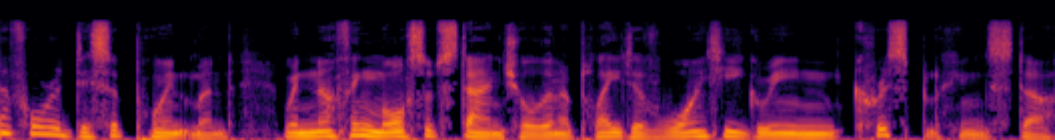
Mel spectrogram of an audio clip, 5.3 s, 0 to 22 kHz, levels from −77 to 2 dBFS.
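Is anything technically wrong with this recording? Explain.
No, nothing technically wrong stood out on listening to this speech recording.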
